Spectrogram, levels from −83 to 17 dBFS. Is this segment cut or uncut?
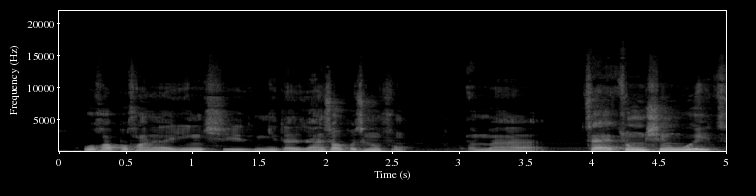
uncut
